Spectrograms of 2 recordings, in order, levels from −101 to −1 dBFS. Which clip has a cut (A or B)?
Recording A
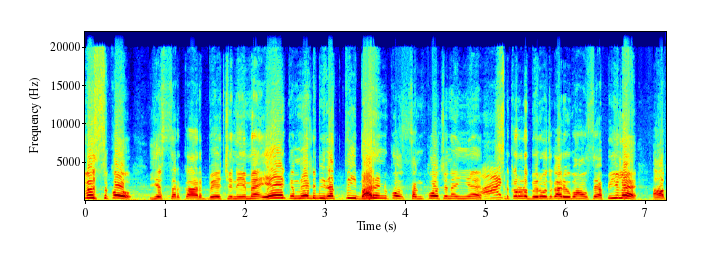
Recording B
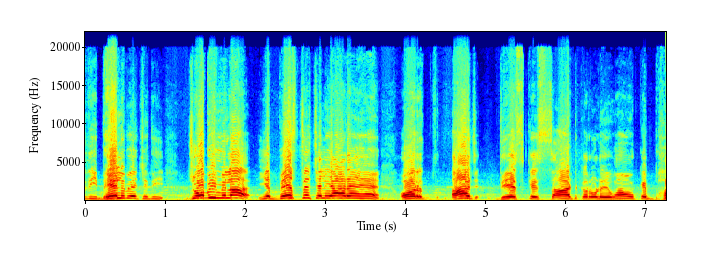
A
